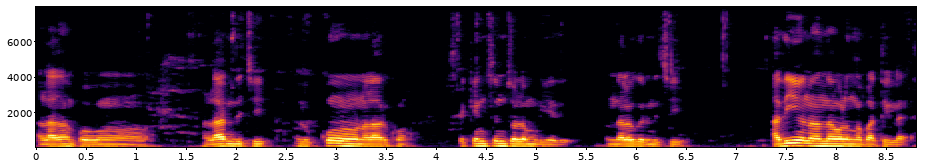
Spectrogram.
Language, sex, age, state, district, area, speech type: Tamil, male, 18-30, Tamil Nadu, Nagapattinam, rural, spontaneous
